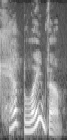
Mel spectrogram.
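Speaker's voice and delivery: mild, kindly, gentle, soft-spoken, easy. Reading a story aloud, voicing a calm reply: gentle. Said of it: "said Dumbledore gently".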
